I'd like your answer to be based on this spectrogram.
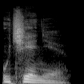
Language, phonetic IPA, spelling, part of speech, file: Russian, [ʊˈt͡ɕenʲɪje], учение, noun, Ru-учение.ogg
- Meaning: 1. learning, instruction, training, drill, exercising 2. doctrine 3. apprenticeship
